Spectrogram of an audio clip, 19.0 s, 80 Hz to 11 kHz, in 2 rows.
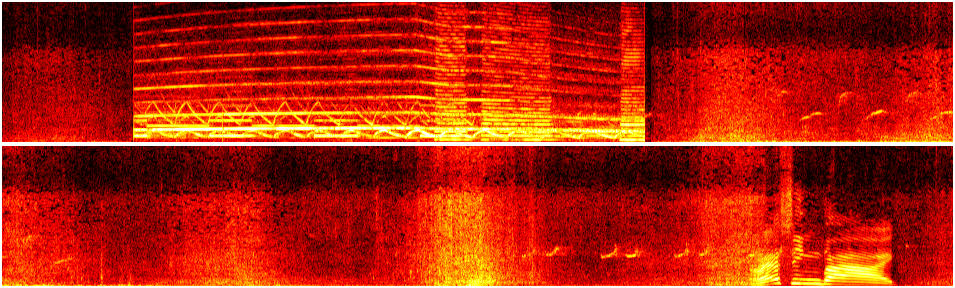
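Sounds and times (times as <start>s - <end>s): ambulance siren wailing: 1.3s - 6.5s.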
